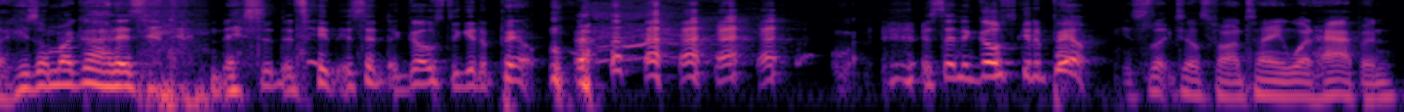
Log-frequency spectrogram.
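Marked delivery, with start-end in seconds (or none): 0.2-5.5 high, laughing, panicked freak-out squeal. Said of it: "Slick is freaking out".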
